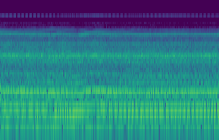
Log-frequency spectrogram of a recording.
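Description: Quadcopter's electric motors and propellers whining steadily, recorded close up by the camera on the airframe, the pitch wavering briefly about one and a half seconds in.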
